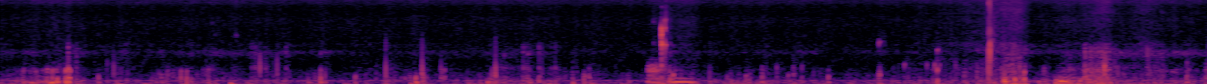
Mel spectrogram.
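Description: Long, deep rumbling and gurgling from the belly with bubbling pops; ordinary stomach growling from gas and fluid moving through the gut.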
